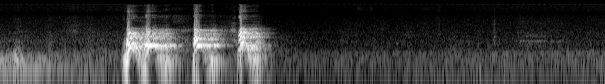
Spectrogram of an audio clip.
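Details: Four-month-old puppy barking at a balloon it dislikes, indoors; three sharp, loud barks spaced under a second apart, then near silence for the rest.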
